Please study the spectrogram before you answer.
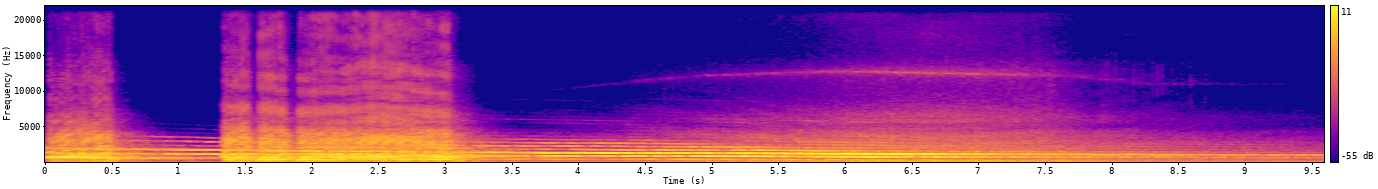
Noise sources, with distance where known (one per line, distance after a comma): large-sounding engine, near
car horn, near
siren, near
